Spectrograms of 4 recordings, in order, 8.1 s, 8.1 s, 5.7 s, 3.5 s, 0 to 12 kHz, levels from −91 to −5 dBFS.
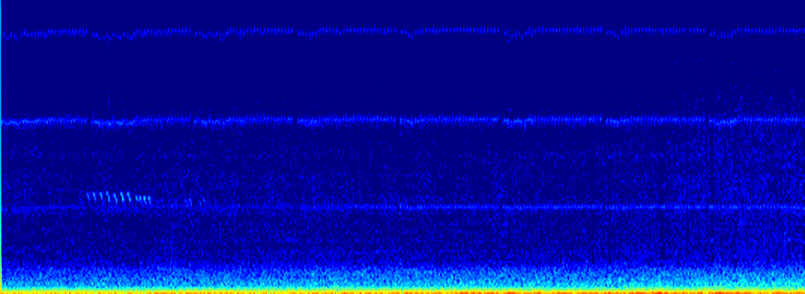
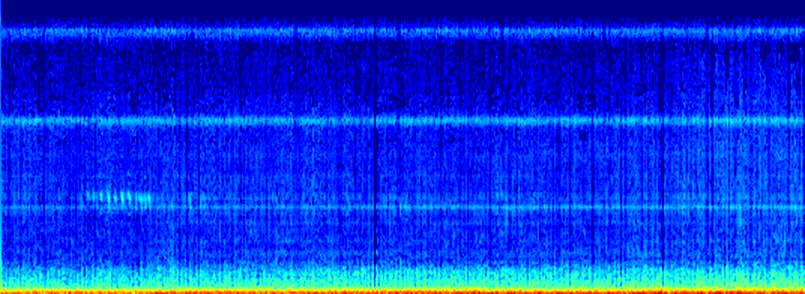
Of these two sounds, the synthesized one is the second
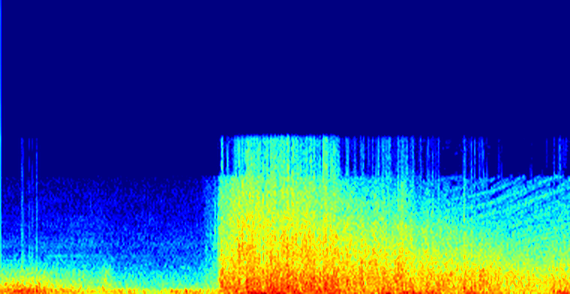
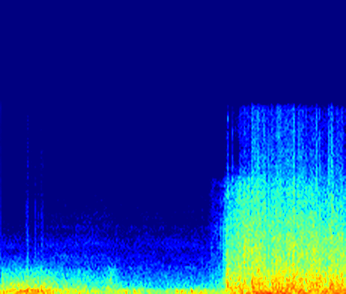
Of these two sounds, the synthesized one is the second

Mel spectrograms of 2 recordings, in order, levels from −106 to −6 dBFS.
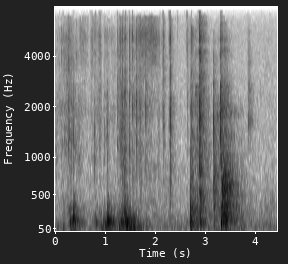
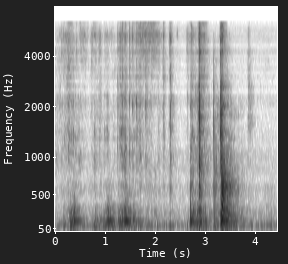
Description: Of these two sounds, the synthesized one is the second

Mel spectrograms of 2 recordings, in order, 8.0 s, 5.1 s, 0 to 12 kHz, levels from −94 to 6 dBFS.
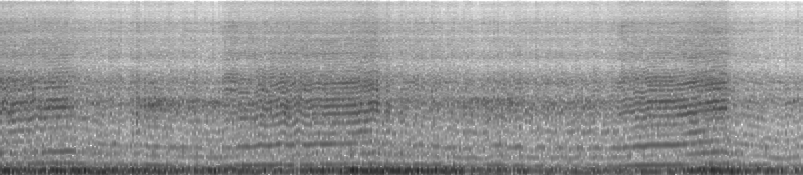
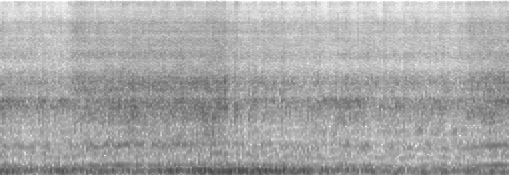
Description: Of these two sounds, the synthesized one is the second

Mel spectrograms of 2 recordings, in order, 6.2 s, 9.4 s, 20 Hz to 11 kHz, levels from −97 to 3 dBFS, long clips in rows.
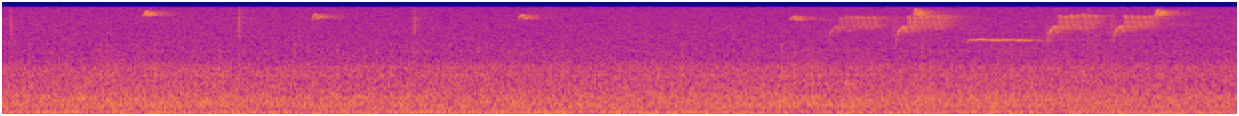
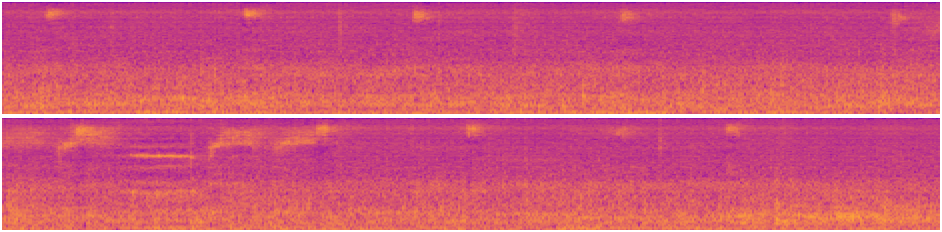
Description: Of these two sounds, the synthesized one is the second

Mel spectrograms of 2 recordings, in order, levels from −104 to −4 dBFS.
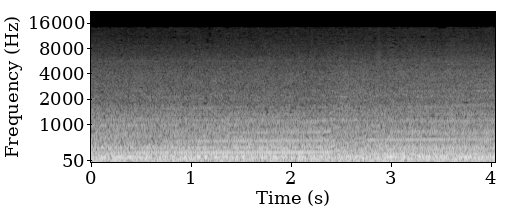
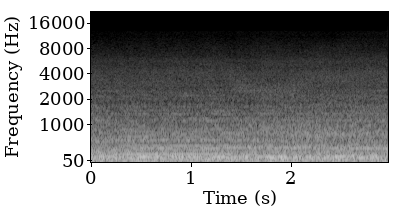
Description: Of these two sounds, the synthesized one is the second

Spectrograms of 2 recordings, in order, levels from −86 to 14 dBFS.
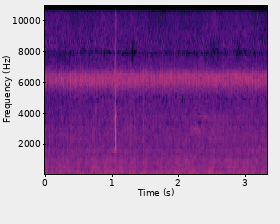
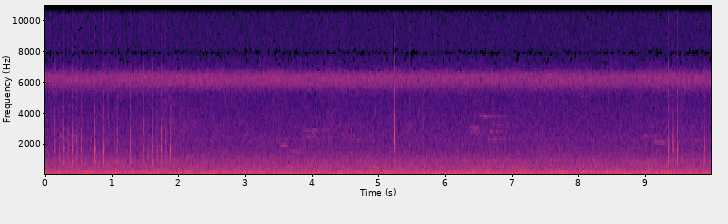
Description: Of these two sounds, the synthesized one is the first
